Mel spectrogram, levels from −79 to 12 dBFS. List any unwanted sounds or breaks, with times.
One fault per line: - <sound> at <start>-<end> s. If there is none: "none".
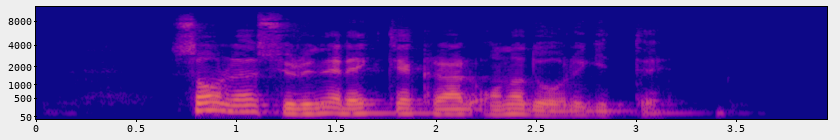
none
